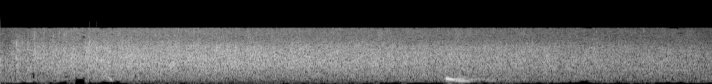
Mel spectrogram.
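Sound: applause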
